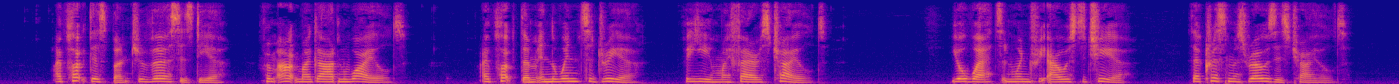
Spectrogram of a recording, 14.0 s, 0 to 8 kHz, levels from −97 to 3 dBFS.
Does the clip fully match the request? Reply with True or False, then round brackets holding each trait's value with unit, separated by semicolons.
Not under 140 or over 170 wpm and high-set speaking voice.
True (150 wpm; 235 Hz)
